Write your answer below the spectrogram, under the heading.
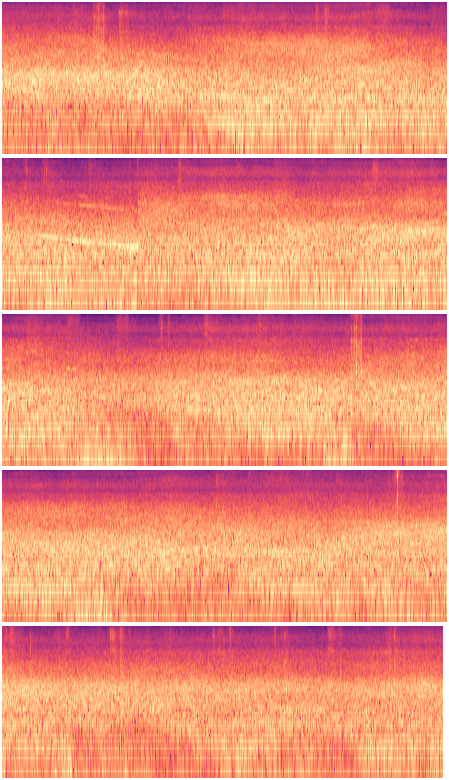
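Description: Steady traffic noise from a multi-lane highway below, swelling and fading every few seconds as cars pass, with a few faint clicks.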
